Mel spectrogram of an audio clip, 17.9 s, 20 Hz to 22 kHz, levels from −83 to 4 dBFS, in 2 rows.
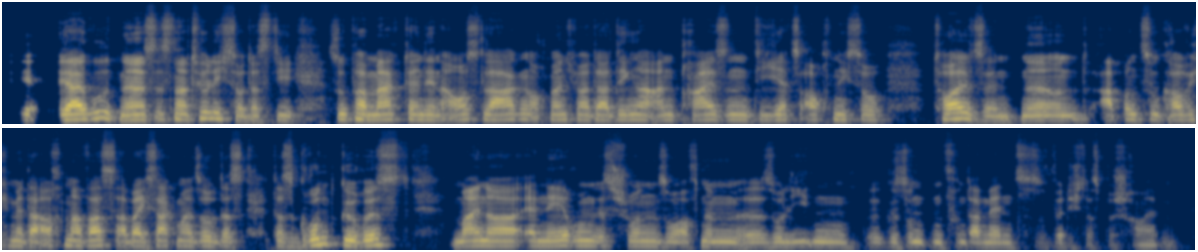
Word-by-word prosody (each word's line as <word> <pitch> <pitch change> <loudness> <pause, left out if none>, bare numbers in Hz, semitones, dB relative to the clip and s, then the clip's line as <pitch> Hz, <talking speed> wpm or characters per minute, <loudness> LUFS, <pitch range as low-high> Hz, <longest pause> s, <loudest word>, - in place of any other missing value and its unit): J - - -1 0.2
ja 135 +1 +12
gut, 155 -1 0
ne? 125 +2 +6
Es 130 - +1
ist 135 - -7
natürlich 150 +2 +1
so, 110 - -3
dass 110 -1 -5
die 120 0 -7 0.2
Supermärkte 135 -1 +2
in 130 - -1
den 125 -1 -2
Auslagen 135 +1 +1
auch - - -6
manchmal 130 -1 -3
da 120 0 +2
Dinge 125 +1 -2
anpreisen, 125 +1 -2
die 120 0 -10
jetzt 130 0 -4
auch 125 - -5
nicht 125 -2 -5
so 125 -1 -7 0.3
toll 150 +1 +6
sind, 110 -3 -6
ne? 115 +1 0
Und 115 0 -5
ab - - -1
und 135 -1 -4
zu 130 -1 -5
kaufe 125 +1 -1
ich 125 0 -9
mir 125 -1 -4
da - - +3
auch - - -2
mal 130 -2 -1
was, 135 +1 +3
aber 120 +1 +2
ich 120 - -8
sage 125 +1 -1
mal 125 -1 -4
so, 125 0 -3
das 120 +1 -6 0.2
das 110 -4 -7
Grundgerüst 145 -1 +2 0.3
meiner 120 -1 +3
Ernährung 125 0 -1
ist 120 0 -7
schon 120 -1 -5
so 115 0 -5
auf - - -4
einem, 110 -2 -4
äh, - - -9
soliden, 110 -1 -7
äh, 110 - -14
gesunden 215 - -8
Fundament, 105 - -6
so - - -15
würde - - -12
ich - - -14
das - - -16
beschreiben. - - -17
125 Hz, 210 wpm, -24 LUFS, 115-135 Hz, 0.3 s, ja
